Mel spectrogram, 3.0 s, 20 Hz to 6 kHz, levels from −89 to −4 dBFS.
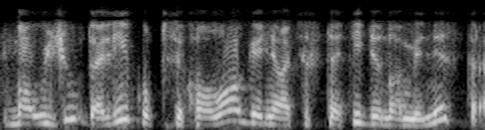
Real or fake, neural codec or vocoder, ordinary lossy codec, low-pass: real; none; MP3, 48 kbps; 5.4 kHz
